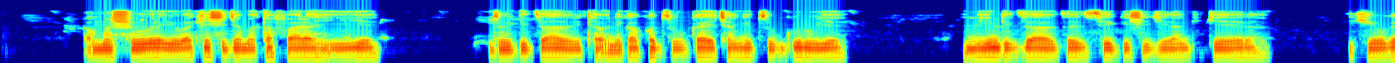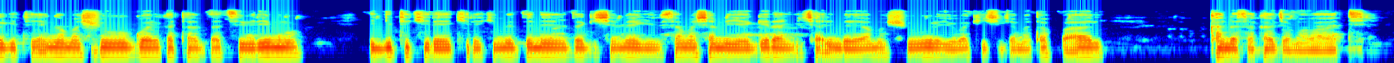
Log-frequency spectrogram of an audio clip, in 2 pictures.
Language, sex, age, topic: Rundi, male, 18-24, education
